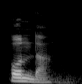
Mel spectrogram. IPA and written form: ˈõn̪.d̪a (onda)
